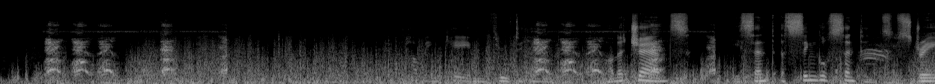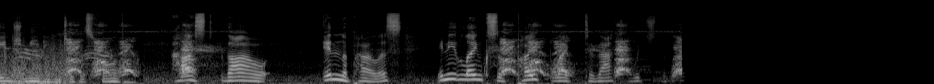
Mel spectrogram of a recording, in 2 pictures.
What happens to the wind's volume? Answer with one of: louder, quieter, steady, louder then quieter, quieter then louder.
steady.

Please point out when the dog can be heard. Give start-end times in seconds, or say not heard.
0.4-2.3, 5.3-7.2, 9.9-11.3, 14.3-16.2.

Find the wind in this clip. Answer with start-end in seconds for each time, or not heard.
0.0-10.1.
